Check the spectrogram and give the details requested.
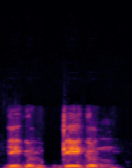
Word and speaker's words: Geoghegan: Geoghegan.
